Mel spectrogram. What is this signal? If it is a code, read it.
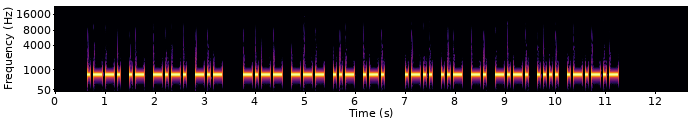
Morse code, heard as a keyed tone, about 21 wpm, 700 Hz. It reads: PACK YOUR LUNCH.
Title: Easy Sentences with Hints - 20wpm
